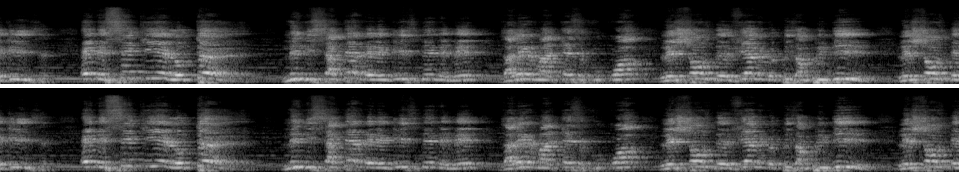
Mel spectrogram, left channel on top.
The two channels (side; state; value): both; normal; correlation 0.57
